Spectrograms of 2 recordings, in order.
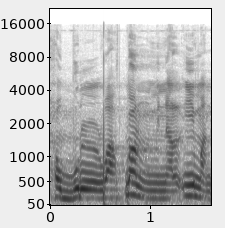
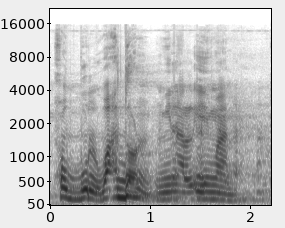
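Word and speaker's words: حب الوطن من الإيمان: Kalau anak zaman sekarang bacanya salah itu Pak Dokter. Bukan Hubbul Waton Minal Iman, tetapi Hubbul Wadon Minal Iman. Jangan salah ini Pak Kiai, jangan salah. Waton pakai to, bukan pakai dod.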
